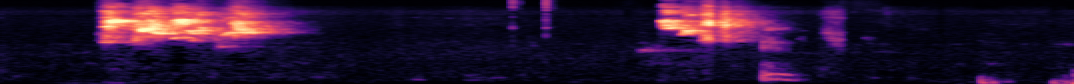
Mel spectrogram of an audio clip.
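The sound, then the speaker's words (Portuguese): A small bird from Guarulhos chirps in two quick bursts of bright, high twittering, fairly clear, with a short quiet gap between them and a brief voice at the very end. “Esse passarinho é português ou é de Guarulhos, não, é, é de Guarulhos.”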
